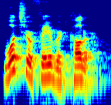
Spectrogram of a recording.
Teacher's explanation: what's your favorite color has a falling tone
